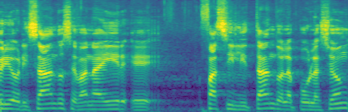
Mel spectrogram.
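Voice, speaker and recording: Using an ordinary speaking voice, a man talks at a medium rate, his pitch rising and falling in a typical way. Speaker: health official, doctor. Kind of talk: interview.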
